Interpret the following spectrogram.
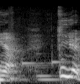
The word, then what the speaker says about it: เกลียด: คำ ว่า เกลียด เนี่ย เกลียด เนี่ย ยาก จริง ๆ เกลียด เพราะ ว่า ภาษา ไทย อ่ะ มัน ต้อง เชื่อม เสียง เลย นะ แบบ เกลียด อ่ะ กี่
